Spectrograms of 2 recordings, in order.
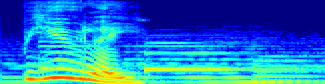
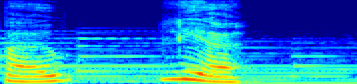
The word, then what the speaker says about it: Beaulieu: and today i'm in bewley bewley is a small village it's in england but bewley is a french word in english we say bully but in french it's beau liu beautiful place and it really is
